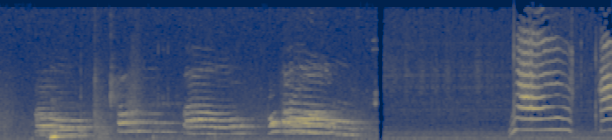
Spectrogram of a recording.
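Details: Domestic cats giving a series of drawn-out, wavering meows, several in quick succession, then a pause and one loud, rising-then-falling meow near the end.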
